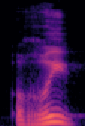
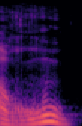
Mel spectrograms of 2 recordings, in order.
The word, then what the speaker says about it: rue: Ici le U de rue, on dit rue, on ne dit pas rou.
